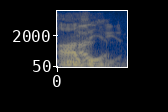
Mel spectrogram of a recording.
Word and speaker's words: Asia: Argento Bossier it's not I think it's pronounced Asya Asiago whatever Razia Argento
